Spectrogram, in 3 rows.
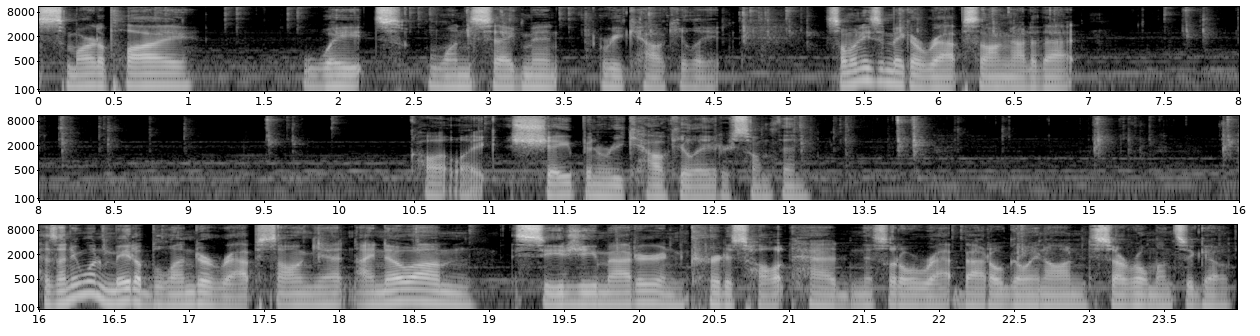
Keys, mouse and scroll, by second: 0.8 click, 1.3 click, 2.4 click, 2.8 q, 4.0 Tab, 4.3 middle click, 4.7 alt+a, 4.9 c, 5.8 middle click, 6.3 c, 7.7 middle click, 8.2 middle click, 8.7 middle click, 9.5 c, 12.8 middle click, 13.1 shift+middle click, 13.7 KP_Decimal, 14.1 middle click, 15.3 ctrl+q, 16.0 ctrl+x, 16.4 c, 18.0 middle click, 18.5 c, 19.9 middle click, 20.6 ctrl+q, 22.0 click, 22.6 ctrl+x, 22.7 middle click, 23.4 middle click.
